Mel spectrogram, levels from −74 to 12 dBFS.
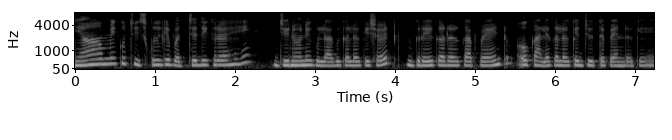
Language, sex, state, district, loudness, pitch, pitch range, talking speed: Hindi, female, Bihar, East Champaran, -29 LUFS, 225 Hz, 215-250 Hz, 215 wpm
